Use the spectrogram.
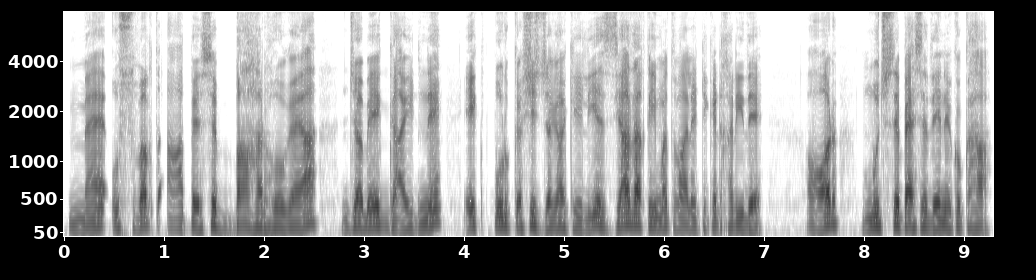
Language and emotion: Urdu, angry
